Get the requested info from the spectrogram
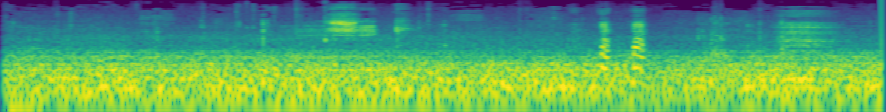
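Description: Steady road and engine rumble inside the cabin of a moving car, with a brief voice sound about three seconds in.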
